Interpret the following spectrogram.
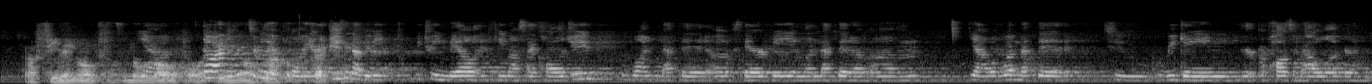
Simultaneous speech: Yes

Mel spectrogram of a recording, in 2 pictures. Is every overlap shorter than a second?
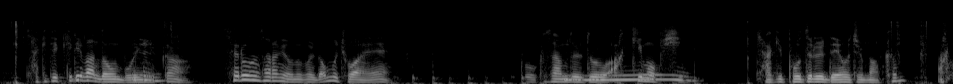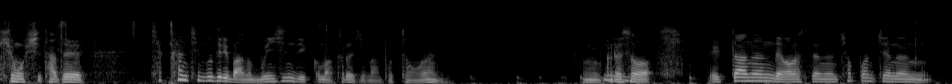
No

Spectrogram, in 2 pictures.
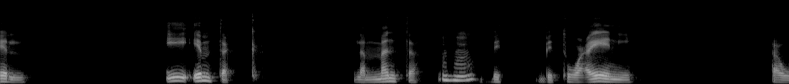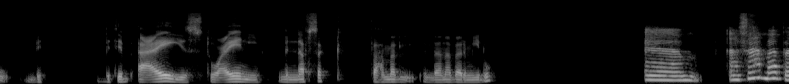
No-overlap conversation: Yes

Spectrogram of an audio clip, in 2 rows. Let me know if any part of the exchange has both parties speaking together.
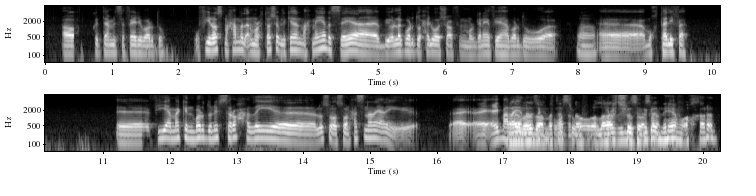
Yes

